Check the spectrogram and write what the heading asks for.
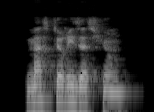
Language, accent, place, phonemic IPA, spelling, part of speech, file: French, France, Lyon, /mas.te.ʁi.za.sjɔ̃/, masterisation, noun, LL-Q150 (fra)-masterisation.wav
- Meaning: mastering (uniting sound and vision on a film etc)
